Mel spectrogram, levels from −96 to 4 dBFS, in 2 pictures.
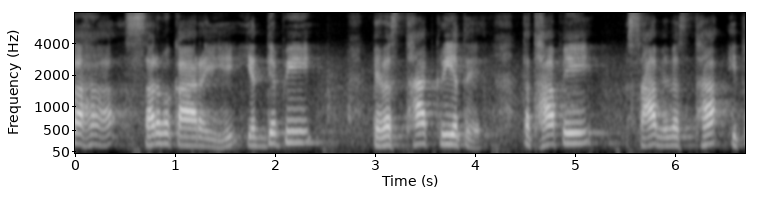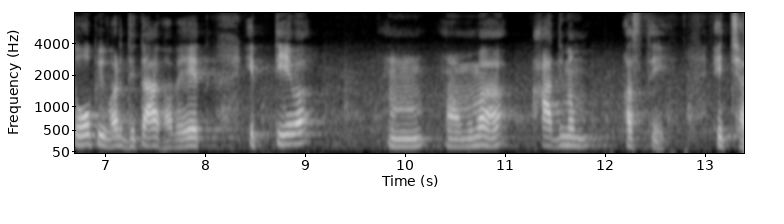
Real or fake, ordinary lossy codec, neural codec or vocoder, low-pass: real; none; none; none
